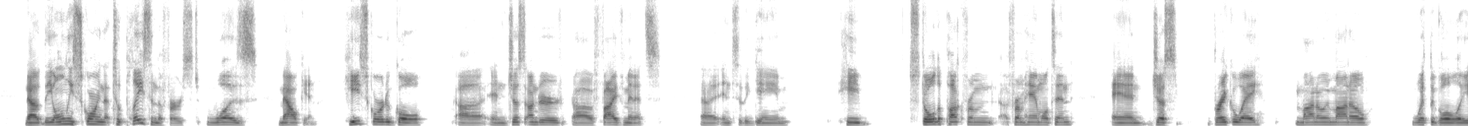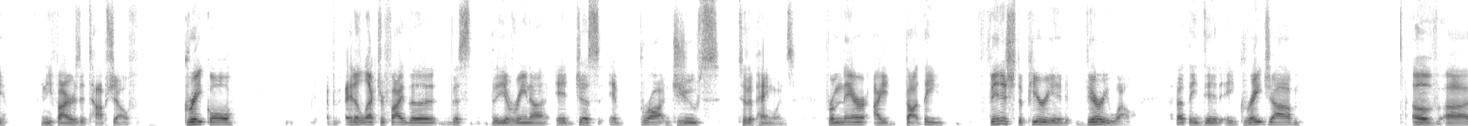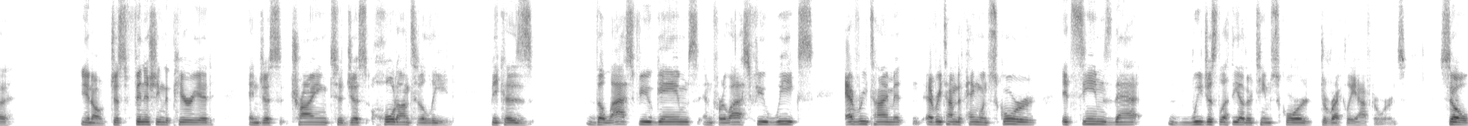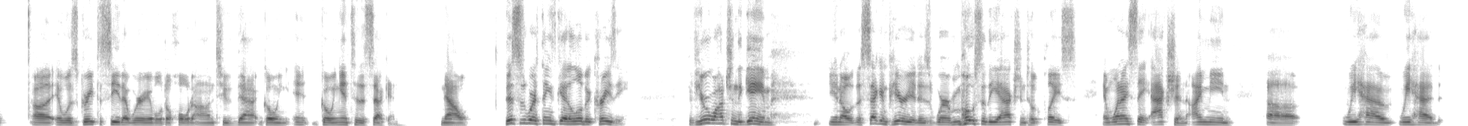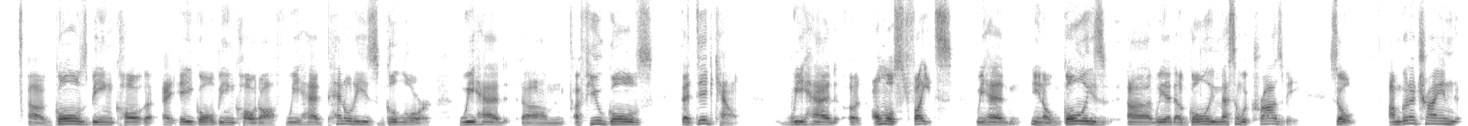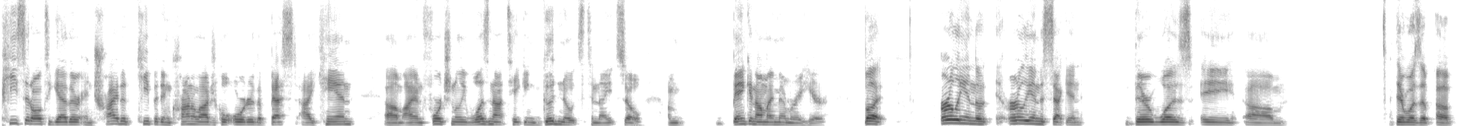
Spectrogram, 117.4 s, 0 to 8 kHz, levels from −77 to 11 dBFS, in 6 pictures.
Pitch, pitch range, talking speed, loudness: 140 Hz, 125-155 Hz, 145 wpm, -27 LUFS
